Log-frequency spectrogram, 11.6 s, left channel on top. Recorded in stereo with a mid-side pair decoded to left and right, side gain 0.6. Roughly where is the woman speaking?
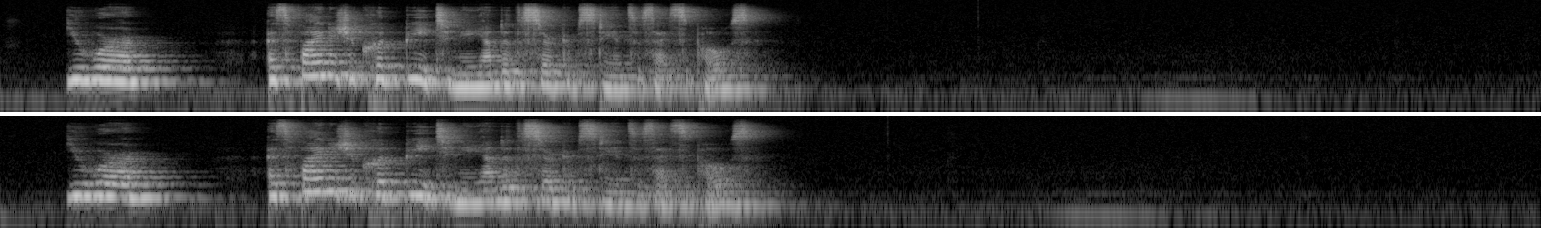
Ahead left.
